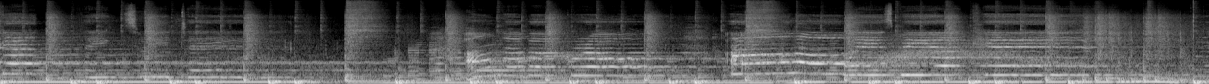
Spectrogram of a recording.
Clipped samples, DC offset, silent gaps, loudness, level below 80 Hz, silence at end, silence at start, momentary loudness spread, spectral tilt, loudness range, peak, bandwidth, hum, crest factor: under 0.1%; under 0.1%; none; -15 LUFS; -24 dBFS; 0 s; 0 s; 6 LU; -5.5 dB/octave; 4 LU; 0 dBFS; over 20 kHz; none; 14 dB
